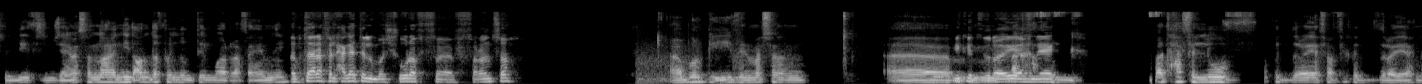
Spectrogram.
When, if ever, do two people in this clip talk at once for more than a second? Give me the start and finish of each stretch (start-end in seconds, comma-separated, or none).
9.5-10.8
